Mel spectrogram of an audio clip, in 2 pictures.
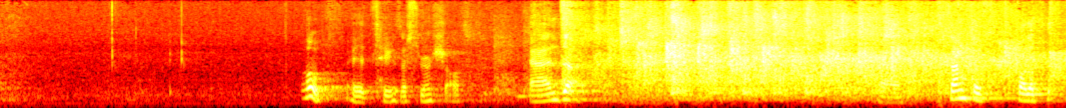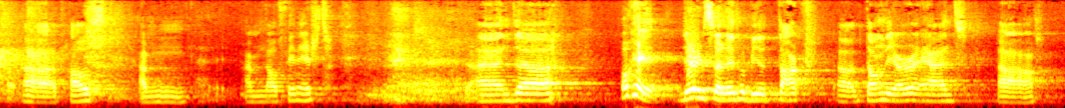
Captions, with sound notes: take a screenshot. It takes a screenshot and. (audience clapping) Thank you for the applause I'm not finished. And okay there's a little bit dark down there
